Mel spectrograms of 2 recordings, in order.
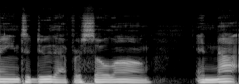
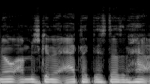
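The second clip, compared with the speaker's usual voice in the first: ordinary delivery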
